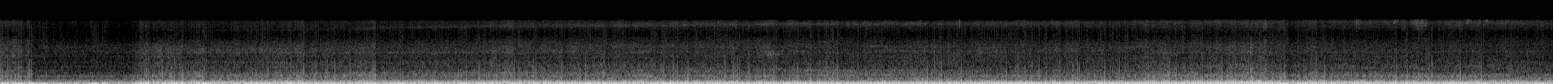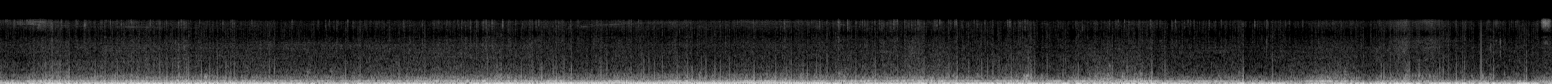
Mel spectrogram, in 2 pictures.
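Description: Engine and tyre noise heard from inside a vehicle driving on a rough dirt road: a steady, deep rumble that eases a little about halfway through and again later.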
